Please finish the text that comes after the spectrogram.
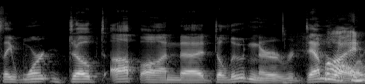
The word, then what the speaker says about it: Dilaudid: Yeah, It's Dilaudid, by the way. And the reason I'm making that pronunciation correct is because I was in the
